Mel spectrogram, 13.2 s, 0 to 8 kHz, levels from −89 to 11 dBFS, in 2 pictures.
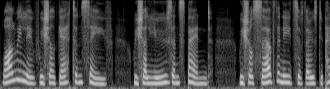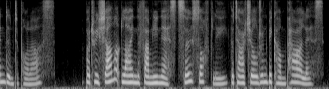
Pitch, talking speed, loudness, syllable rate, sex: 220 Hz, 175 wpm, -17 LUFS, 4.7 syllables/s, female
